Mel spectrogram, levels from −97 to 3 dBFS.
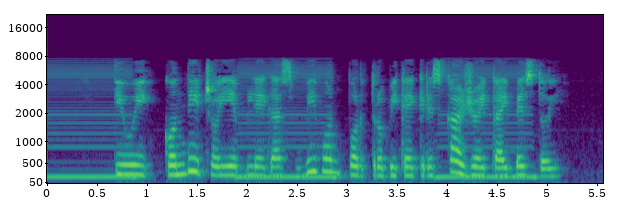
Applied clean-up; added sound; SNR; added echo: none; Telephone; 11 dB; none.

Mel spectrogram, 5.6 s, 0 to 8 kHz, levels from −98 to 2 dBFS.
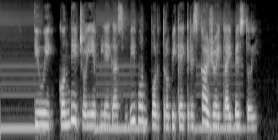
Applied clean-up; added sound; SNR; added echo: neural mask model RNNoise.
